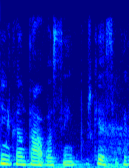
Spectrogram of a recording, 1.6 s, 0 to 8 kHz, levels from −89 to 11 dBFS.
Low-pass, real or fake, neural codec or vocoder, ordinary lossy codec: 7.2 kHz; fake; vocoder, 44.1 kHz, 80 mel bands, Vocos; none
